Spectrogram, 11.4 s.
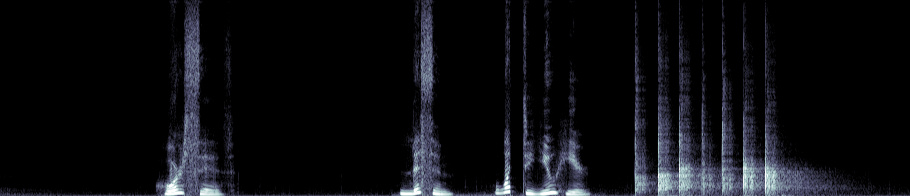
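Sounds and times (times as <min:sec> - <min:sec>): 
speech: 0:02.0 - 0:03.0, 0:05.0 - 0:07.4
hands clapping: 0:07.9 - 0:10.6.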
